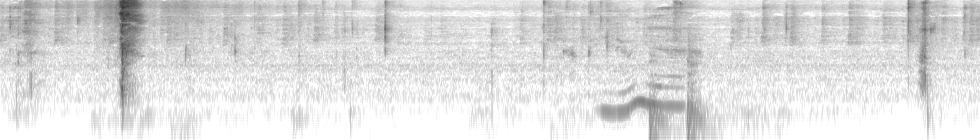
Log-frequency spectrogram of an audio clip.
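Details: Coughing from a sick baby while sleeping.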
